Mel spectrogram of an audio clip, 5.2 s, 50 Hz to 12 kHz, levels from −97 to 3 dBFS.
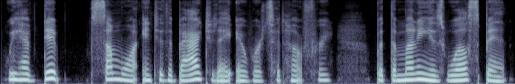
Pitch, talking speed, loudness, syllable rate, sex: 215 Hz, 210 wpm, -19 LUFS, 5.5 syllables/s, female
